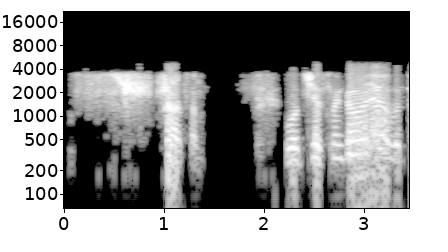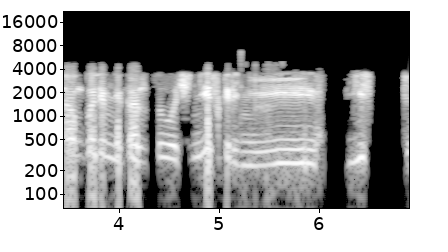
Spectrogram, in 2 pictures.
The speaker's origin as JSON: {"language": "Russian", "region": "Vladimir Oblast", "country": "Russia", "said": "Владимирская область."}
